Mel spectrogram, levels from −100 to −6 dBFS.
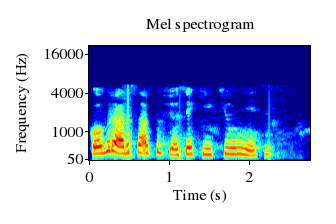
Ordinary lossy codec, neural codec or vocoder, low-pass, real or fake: AAC, 24 kbps; none; 5.4 kHz; real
